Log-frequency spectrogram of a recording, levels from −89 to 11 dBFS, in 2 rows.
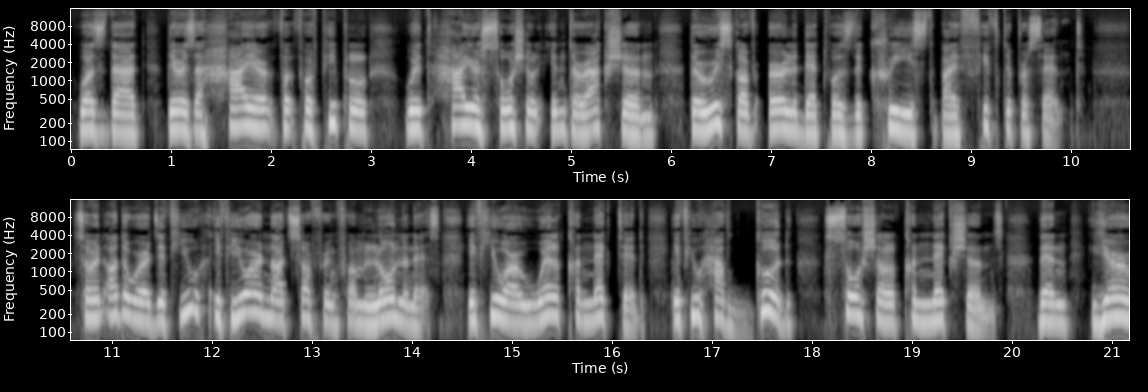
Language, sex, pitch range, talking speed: English, male, 140-170 Hz, 140 wpm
